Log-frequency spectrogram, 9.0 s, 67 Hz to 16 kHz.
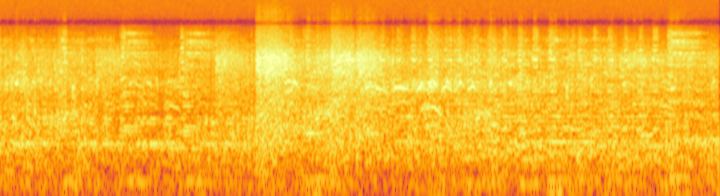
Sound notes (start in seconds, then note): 2.7 guns firing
